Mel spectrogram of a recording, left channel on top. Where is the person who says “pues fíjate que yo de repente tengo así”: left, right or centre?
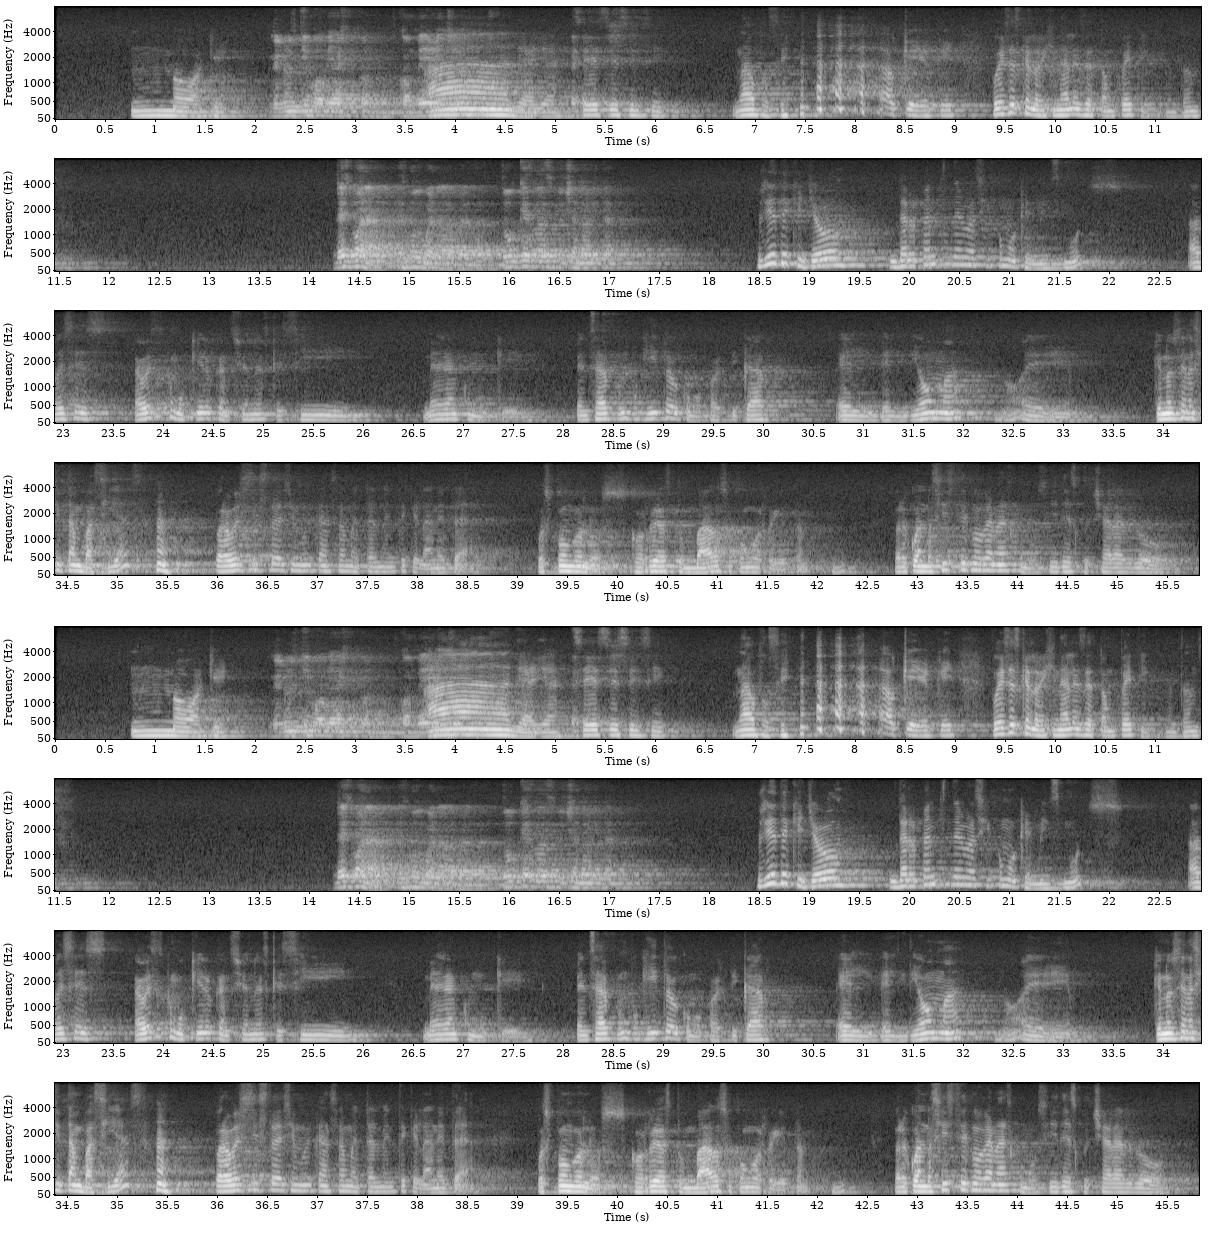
Right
